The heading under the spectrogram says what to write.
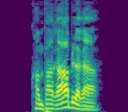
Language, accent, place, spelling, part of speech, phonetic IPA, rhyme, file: German, Germany, Berlin, komparablerer, adjective, [ˌkɔmpaˈʁaːbləʁɐ], -aːbləʁɐ, De-komparablerer.ogg
- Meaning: inflection of komparabel: 1. strong/mixed nominative masculine singular comparative degree 2. strong genitive/dative feminine singular comparative degree 3. strong genitive plural comparative degree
